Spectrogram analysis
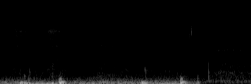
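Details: Soft paired low thumps heard with the stethoscope diaphragm at the lower left sternal edge during a cardiovascular exam; normal heart sounds.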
